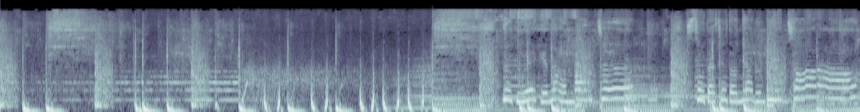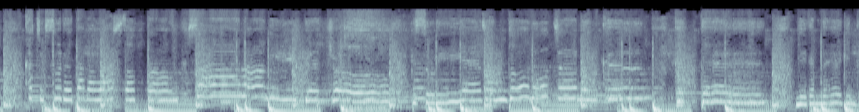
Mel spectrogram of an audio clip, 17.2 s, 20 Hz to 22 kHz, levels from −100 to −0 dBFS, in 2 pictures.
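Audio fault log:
No audible faults occur at any point in this audio.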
